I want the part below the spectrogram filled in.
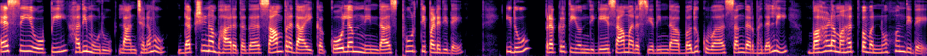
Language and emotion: Kannada, neutral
